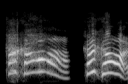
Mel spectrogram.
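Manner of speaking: loud, high mock crow calls; imitated bird noises. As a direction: squawk like a rowdy bird impersonator. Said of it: "bird noises going".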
